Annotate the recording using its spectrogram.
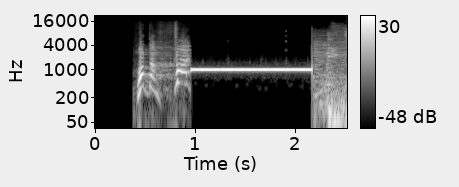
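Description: A steady high test tone beeps.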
